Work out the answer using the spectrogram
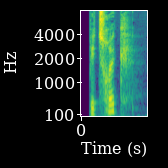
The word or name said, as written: betryk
